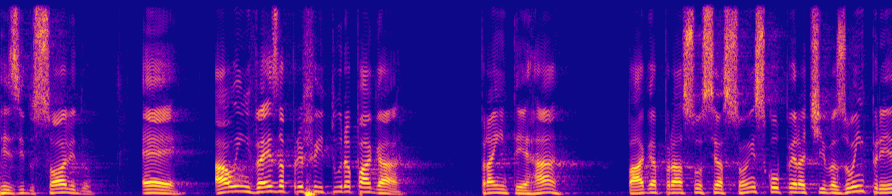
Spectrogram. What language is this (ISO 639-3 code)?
por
